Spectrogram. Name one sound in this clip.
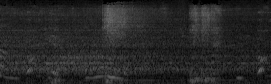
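Heavy punches thud and crash in a fighting video game.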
